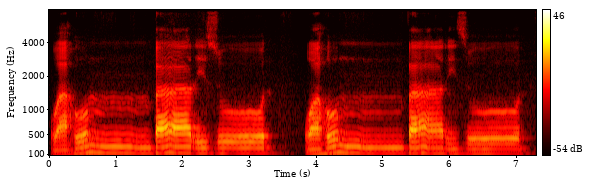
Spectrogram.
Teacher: mim sukun ketemu dengan ba ya dia dibaca samar ke huruf ba kemudian ditahan mendengung dua harakat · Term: Ikhfa Syafawi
